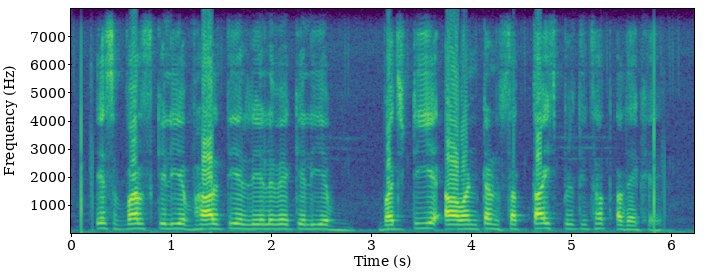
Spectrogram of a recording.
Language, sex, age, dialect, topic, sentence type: Hindi, female, 18-24, Awadhi Bundeli, banking, statement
